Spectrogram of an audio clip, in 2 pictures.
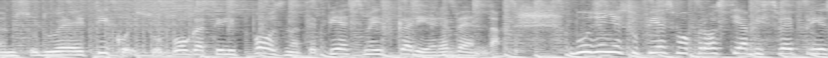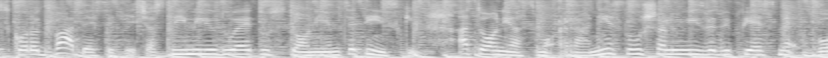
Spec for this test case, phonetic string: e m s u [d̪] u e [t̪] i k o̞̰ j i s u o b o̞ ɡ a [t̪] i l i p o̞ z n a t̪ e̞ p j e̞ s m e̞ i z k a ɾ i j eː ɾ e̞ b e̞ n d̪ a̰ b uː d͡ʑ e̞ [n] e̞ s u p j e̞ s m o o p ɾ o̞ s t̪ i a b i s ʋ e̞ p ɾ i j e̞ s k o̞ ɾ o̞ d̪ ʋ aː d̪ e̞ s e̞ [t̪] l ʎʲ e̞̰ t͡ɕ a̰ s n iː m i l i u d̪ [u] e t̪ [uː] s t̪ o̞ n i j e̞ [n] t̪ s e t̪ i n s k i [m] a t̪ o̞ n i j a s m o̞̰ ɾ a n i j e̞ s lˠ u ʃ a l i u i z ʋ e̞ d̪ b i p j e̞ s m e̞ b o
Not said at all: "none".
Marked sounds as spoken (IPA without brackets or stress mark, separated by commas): d̪, t̪, t̪, ɲ, t̪, u, u, m, m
